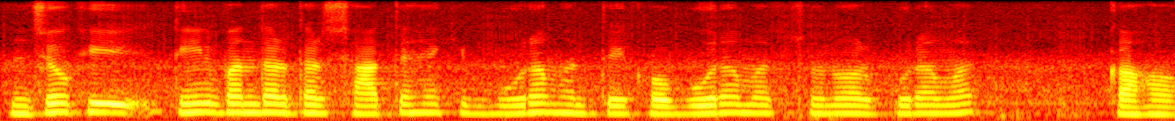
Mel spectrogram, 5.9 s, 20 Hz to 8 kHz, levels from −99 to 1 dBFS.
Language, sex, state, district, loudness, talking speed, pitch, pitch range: Hindi, male, Chhattisgarh, Sukma, -20 LUFS, 175 wpm, 155 Hz, 145-165 Hz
